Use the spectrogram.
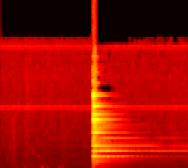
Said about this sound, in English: That was the sissiest gong I've ever... Heavens. Yeah. Would that be used for anything in particular? Call to... Yeah, it's like a cowbell here.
